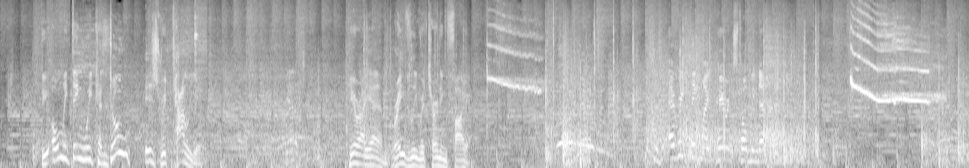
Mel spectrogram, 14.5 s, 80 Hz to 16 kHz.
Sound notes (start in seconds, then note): 7.3 fireworks screaming; 8.1 explosions; 12.0 fireworks screaming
